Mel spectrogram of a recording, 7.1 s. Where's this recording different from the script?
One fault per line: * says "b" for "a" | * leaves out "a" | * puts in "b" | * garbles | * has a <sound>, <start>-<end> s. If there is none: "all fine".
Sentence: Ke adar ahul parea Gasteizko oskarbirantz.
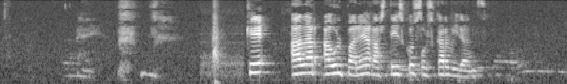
* has a whoosh, 2.6-2.9 s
